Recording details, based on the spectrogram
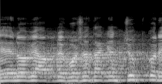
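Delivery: normal talking voice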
